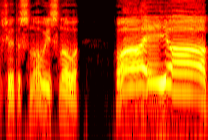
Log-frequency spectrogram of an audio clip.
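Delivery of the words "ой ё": a very high, loud cry; shout. A narrator's reading. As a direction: yell it out to the sky. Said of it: "крикнул Пупс".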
